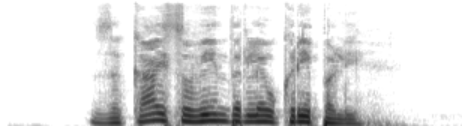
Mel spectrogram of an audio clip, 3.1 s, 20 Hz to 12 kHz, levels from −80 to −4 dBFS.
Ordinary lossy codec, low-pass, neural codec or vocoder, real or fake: AAC, 32 kbps; 10.8 kHz; none; real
